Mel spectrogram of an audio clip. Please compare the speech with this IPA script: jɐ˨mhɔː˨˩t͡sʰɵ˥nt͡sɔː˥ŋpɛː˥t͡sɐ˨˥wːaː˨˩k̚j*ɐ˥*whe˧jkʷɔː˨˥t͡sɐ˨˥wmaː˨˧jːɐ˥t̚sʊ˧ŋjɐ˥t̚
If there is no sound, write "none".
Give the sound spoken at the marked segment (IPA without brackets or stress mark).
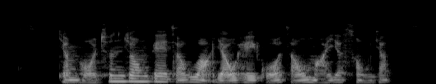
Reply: ɐ˨˧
